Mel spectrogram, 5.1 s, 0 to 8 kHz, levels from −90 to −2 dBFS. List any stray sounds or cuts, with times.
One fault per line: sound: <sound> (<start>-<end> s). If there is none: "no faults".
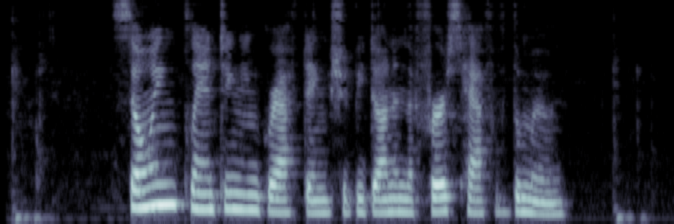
no faults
